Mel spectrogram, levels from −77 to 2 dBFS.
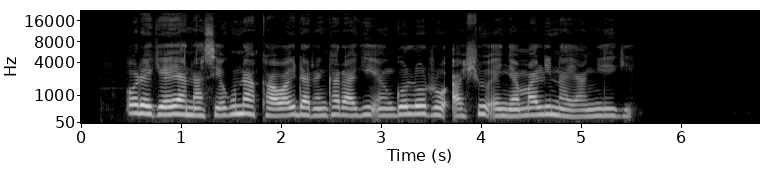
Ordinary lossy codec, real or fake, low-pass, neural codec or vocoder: none; real; none; none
